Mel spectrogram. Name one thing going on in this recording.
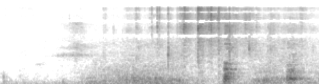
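A door slides open.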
